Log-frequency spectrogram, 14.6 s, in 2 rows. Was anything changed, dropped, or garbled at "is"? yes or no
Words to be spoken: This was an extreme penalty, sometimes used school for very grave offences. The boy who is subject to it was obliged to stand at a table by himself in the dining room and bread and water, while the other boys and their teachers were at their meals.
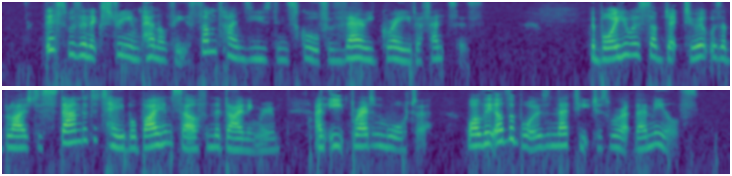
yes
